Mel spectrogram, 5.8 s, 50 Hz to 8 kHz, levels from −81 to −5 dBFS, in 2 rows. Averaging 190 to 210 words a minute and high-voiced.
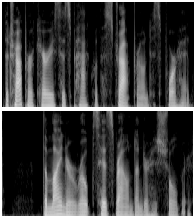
No: average, 200 wpm; very low, 95 Hz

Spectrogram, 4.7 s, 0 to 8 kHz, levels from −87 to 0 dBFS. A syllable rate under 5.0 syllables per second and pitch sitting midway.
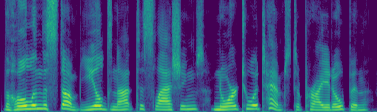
No: 4.3 syllables/s; high, 215 Hz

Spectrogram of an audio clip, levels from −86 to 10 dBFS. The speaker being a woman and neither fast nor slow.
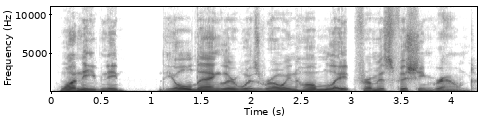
No: male; average, 185 wpm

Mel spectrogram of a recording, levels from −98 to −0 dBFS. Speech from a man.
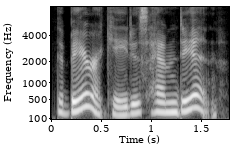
No: female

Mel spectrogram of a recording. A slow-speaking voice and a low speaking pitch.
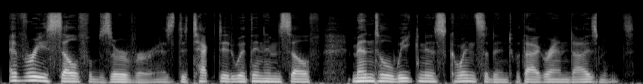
Yes: slow, 110 wpm; low, 125 Hz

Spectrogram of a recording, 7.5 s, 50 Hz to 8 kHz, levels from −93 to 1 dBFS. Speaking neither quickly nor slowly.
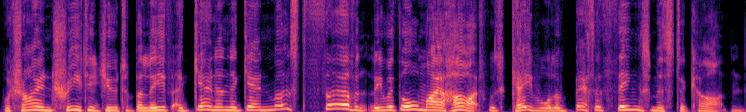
Yes: average, 175 wpm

